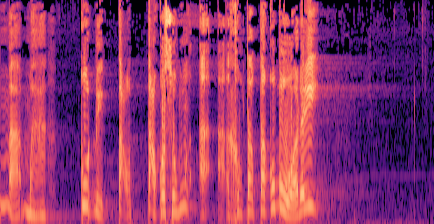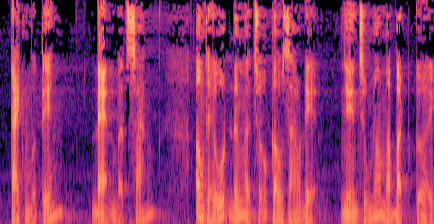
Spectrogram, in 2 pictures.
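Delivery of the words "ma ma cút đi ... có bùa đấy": high, loud, terrified shriek. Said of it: "Nó rít lên".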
